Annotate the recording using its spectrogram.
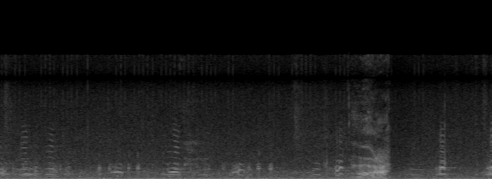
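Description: Geese honking repeatedly in short calls over a steady low rumble, with a brief rustling rush about four and a half seconds in.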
